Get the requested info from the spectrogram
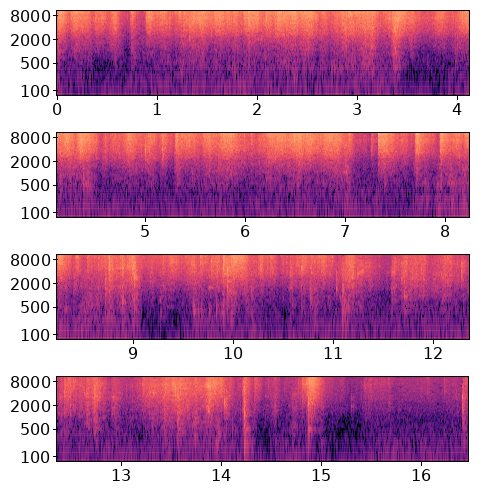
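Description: Construction paper rustling and rubbing as hands slide it and press it down onto cardboard. The scrapes and crinkles come and go unevenly.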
